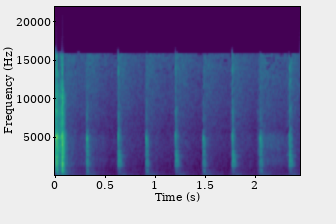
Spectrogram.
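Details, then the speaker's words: 1995 Cadillac Fleetwood left turn signal: crisp flasher ticks roughly every 0.3 seconds, rate varying fast then slower, from a broken contact tab in the signal bulb socket. "now it's blinking even faster you know like I don't understand it now the headlights won't know it's actually blinking slower now it's kind of fast"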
